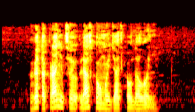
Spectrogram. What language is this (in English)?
Belarusian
